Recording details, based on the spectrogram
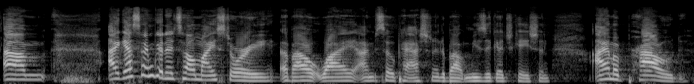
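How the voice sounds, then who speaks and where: A woman's voice: fairly low pitch, expressive, normal speed, sharp tone. A woman in her thirties from Milwaukee, a public school music teacher, telling her own story in earnest at a live talk on stage. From Milwaukee, USA.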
